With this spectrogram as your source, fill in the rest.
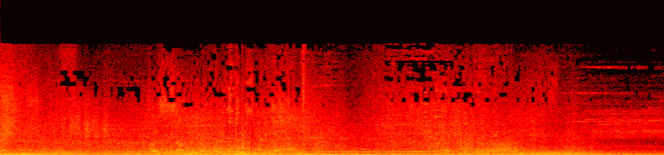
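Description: A large structure explodes with a deep booming rumble.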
